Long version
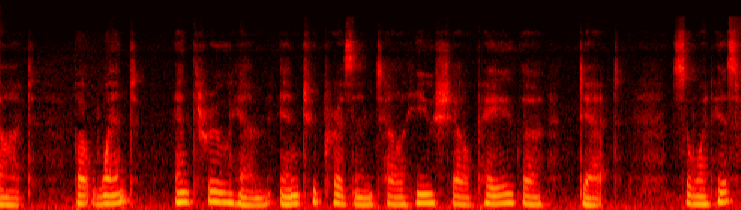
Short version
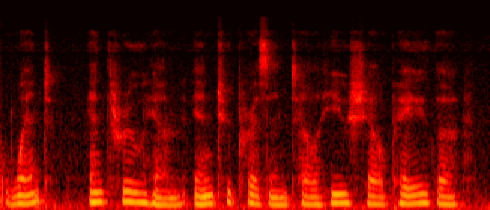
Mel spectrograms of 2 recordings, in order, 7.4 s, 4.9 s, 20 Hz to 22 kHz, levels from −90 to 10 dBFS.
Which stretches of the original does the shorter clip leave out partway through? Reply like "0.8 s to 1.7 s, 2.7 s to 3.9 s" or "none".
none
